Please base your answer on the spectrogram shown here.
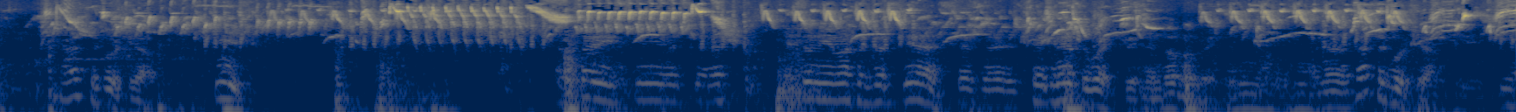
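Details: Three male finch mules, last year's birds, singing together: a continuous high, rapid twittering with buzzy trills and sweeping notes, while a person talks in the background.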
